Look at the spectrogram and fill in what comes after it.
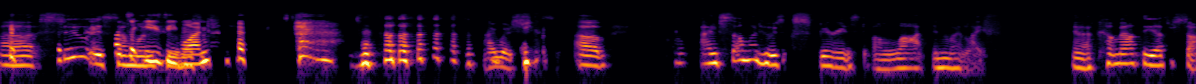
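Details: Adult woman speaking; ordinary speech.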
